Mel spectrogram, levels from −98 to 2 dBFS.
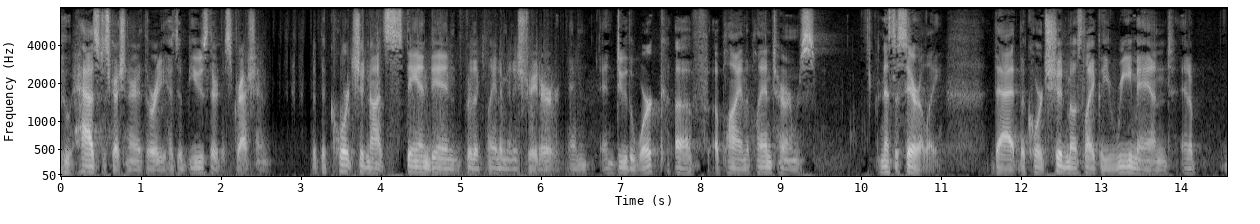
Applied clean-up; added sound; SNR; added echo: neural separator model SepFormer DNS4.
